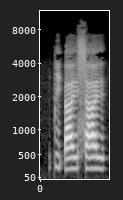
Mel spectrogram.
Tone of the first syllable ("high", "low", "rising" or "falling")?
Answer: falling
